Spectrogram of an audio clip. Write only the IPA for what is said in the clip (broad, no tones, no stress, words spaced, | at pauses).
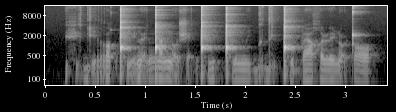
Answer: fʲa̰ɡḭrɔ ǃʼḭ ɳɛ̰ŋ͡ǃa nɔ̰ʃæ̰ ǃʼi ǃʼimiɡɯ dḭǃʼɯ bæχɯ ɭiɳɔ̰ʈɔ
